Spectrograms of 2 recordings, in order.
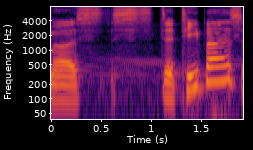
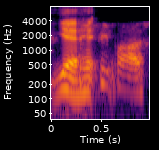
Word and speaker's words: Tsitsipas: Statipas, or how do you say? It's a Greek name, so I know that. So Tsitsipas. Yeah, that's it.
